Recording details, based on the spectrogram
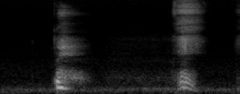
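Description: Two brief, abrupt bursts of air in a quiet room. A pair of small sneezes.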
